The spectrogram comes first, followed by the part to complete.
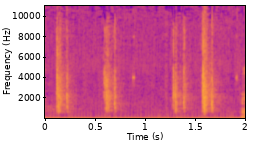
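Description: Computer keyboard keys pressed a few times, in two small clusters, as PIN digits are typed into a form.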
